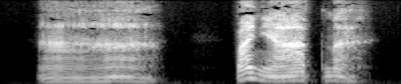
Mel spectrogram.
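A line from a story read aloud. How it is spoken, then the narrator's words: Thoughtful drawl. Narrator (Russian): задумчиво протянул Винни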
